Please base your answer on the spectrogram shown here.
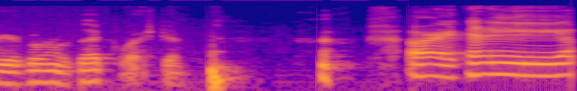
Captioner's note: chuckles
